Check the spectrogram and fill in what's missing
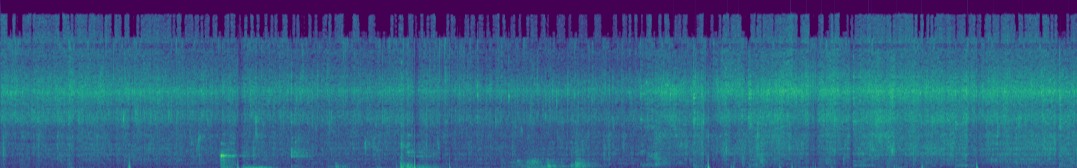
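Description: Chopped onion, crushed garlic cloves and slit green chillies fry steadily in hot oil, a continuous close sizzle with occasional stirring scrapes and clicks throughout.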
